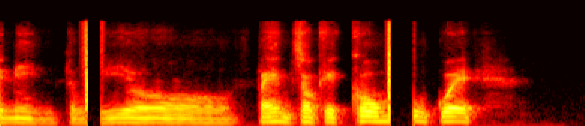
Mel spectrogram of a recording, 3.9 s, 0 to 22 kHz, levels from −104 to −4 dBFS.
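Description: At 0.53 to 0.70 s and again at 2.57 to 2.77 s the speech breaks up in a wireless microphone squelch dropout. The weakening FM signal brings up a brief rush of hiss before the receiver mutes for about 98 ms and then 163 ms. That preceding static sets it apart from a clean digital dropout.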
